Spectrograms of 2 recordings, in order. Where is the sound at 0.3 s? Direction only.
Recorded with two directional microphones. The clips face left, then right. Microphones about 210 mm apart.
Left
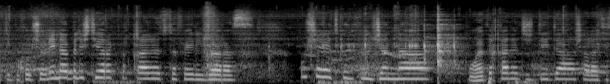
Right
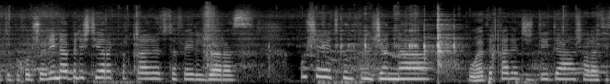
80° right.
